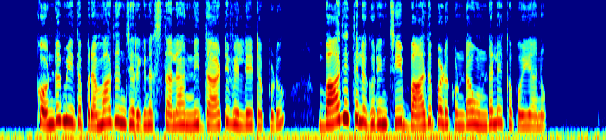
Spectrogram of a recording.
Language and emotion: Telugu, sad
